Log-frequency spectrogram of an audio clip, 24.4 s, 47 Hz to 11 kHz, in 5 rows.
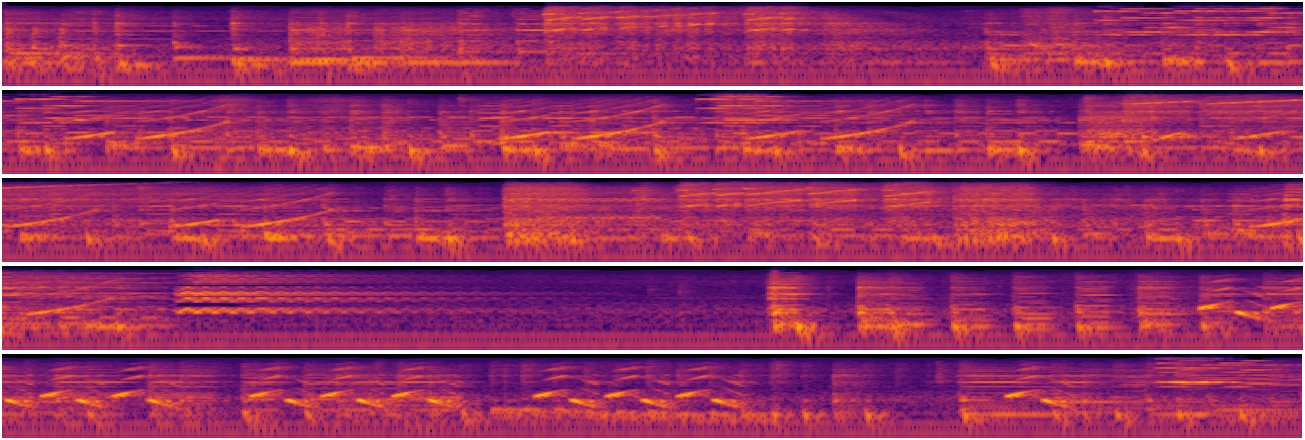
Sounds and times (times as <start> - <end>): Music: 0.0 - 15.3, 17.5 - 24.3.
